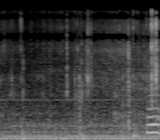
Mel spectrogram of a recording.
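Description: Faint clicks and light handling noise of a small paperboard box being turned and opened by hand, over a steady low hum.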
